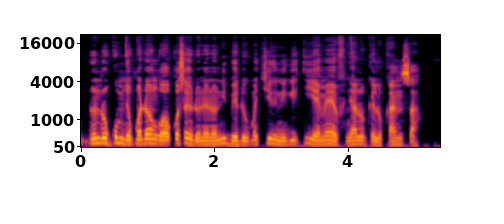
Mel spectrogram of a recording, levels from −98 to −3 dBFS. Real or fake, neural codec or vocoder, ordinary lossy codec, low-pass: real; none; none; none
